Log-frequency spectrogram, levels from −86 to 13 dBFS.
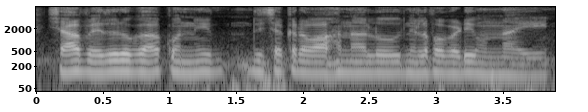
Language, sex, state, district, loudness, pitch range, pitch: Telugu, male, Telangana, Adilabad, -22 LUFS, 130-135 Hz, 130 Hz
